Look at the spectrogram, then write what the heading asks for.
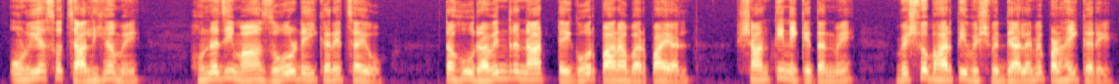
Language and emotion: Sindhi, neutral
